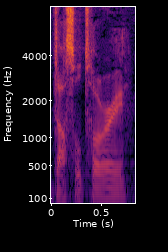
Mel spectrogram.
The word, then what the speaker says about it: Desultory: the sultry means haphazard or random it's actually pronounced dusseltory okay so we we flip it on plus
